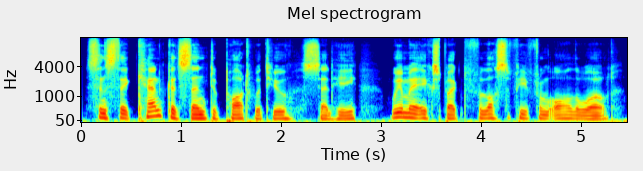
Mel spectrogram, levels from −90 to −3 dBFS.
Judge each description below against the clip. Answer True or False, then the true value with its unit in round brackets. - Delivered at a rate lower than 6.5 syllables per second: True (4.9 syllables/s)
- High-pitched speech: False (110 Hz)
